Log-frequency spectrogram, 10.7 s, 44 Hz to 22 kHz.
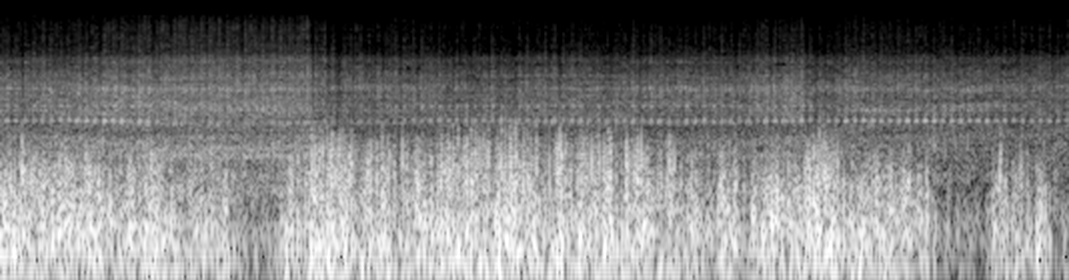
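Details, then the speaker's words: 2014 Jeep Wrangler Rubicon Unlimited at 90,000 km (55,000 miles), phone held low under the vehicle at idle: rough, rattly whir that goes away with the clutch pedal pressed and returns when released; worn clutch release bearing, due for replacement. "Clutch in, and out. So that's the clutch throwout bearing that's gonna be replaced this week."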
